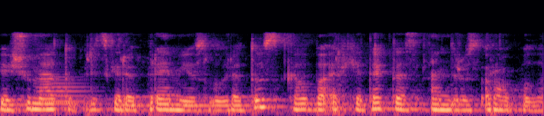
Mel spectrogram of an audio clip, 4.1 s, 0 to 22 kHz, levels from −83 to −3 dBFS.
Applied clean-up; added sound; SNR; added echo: none; Brass instrument; 13 dB; reverberation time 0.5 s.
